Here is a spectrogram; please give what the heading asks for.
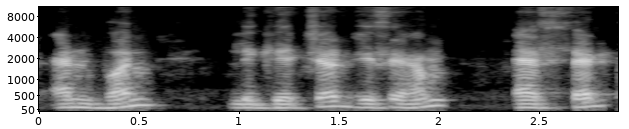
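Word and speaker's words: Eszett: य उम lout and one ligature जिसे हम एस सेड प्रोनाउंस करते हैं ठीक है सम लेटर आ प्रोनाउंस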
